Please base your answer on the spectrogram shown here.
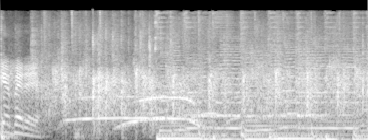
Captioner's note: applause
